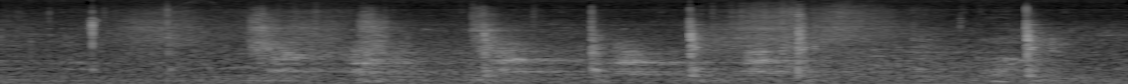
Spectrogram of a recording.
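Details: Fluffy female cat that refuses to be petted but thanks her feeder for food; a run of short, tonal mewing calls follows in quick succession, with sharp ticking clicks and light rustling indoors.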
